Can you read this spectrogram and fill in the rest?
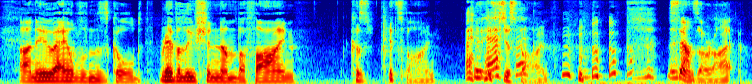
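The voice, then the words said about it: Wobbly Cockney accent, drifting Australian. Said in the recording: “My accent's all right. It's getting worse. ... you're wobbling from Cockney to like a little Australian, but not quite there.”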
